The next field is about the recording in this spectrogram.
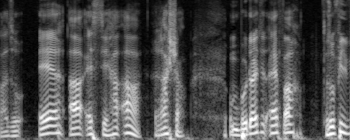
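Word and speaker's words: Rascha: Oder von wem spricht man hier? Die Bibel sagt zu uns, das Wort auf Hebräisch kommt von Rasha, also R-A-S-C-H-A, Rasha.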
